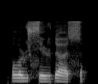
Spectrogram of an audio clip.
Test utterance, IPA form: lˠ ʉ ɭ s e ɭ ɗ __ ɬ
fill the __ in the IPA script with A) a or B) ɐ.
A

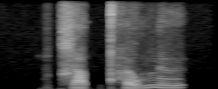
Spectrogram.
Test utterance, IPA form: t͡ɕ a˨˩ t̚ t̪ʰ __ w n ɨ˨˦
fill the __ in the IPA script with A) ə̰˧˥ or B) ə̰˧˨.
A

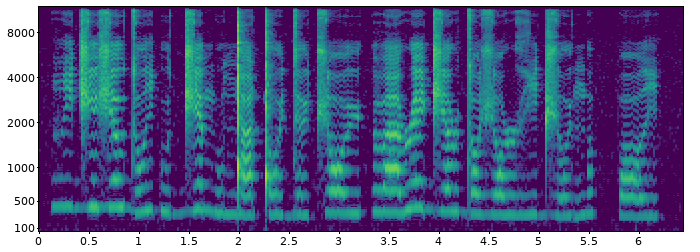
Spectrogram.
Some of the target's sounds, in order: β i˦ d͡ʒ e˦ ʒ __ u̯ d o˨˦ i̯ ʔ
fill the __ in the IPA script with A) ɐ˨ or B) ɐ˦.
B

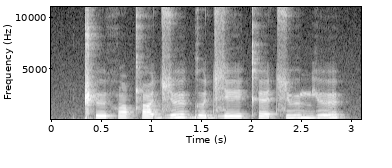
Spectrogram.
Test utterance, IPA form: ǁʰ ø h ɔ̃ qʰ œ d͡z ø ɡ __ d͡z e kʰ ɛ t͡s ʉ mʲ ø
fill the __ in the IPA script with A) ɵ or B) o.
A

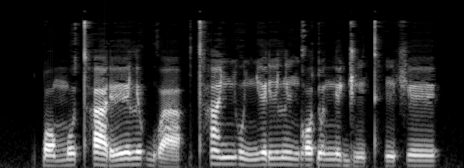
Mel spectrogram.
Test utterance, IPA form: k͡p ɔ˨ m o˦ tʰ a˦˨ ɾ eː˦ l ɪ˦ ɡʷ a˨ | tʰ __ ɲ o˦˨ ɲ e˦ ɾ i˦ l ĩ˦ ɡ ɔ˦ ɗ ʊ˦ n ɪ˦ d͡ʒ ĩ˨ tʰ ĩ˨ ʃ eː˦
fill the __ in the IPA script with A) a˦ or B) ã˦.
B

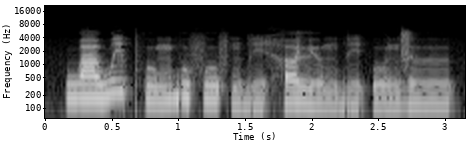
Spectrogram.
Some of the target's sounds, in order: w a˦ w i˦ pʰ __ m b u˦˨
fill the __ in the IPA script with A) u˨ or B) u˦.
A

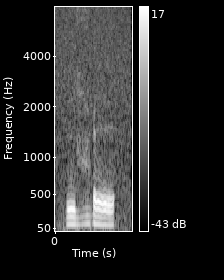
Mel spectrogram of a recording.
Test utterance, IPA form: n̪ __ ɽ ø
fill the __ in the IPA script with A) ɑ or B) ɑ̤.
B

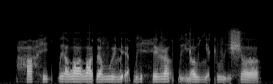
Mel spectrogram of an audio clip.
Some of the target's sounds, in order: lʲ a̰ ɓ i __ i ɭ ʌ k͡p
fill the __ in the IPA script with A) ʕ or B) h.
B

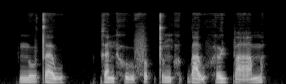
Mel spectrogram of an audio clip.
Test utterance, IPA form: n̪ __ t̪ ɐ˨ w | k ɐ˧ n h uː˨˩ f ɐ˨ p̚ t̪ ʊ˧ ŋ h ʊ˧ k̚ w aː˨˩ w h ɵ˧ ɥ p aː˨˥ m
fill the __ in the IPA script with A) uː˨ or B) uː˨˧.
B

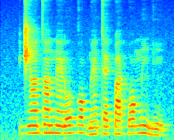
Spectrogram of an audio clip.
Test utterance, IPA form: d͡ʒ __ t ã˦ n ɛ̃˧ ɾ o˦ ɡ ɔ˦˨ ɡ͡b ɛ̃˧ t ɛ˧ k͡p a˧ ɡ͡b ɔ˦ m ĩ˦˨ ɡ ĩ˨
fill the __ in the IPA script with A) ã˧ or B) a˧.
A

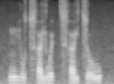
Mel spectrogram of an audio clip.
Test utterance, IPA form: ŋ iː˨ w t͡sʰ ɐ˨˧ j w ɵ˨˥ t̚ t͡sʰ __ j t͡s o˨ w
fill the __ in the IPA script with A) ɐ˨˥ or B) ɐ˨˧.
A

